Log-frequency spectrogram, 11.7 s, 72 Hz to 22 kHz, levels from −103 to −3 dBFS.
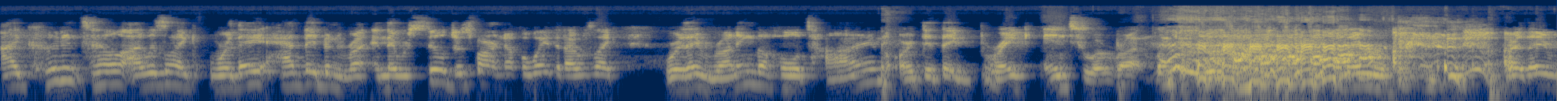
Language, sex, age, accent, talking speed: English, male, 20-39, American, 205 wpm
